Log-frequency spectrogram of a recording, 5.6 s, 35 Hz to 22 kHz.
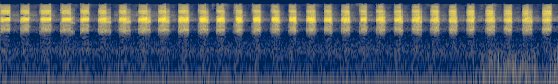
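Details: [5, 'Cicada song at the seashore: shrill, regular buzzing pulses in a fast, unbroken rhythm, clean and dominant over a quiet background.']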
